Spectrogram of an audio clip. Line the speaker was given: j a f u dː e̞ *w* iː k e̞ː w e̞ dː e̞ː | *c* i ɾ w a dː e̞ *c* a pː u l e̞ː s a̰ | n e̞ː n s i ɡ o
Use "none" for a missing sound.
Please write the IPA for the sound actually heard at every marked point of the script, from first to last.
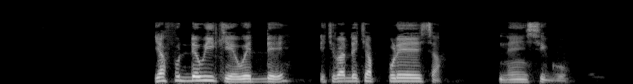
w, c, c

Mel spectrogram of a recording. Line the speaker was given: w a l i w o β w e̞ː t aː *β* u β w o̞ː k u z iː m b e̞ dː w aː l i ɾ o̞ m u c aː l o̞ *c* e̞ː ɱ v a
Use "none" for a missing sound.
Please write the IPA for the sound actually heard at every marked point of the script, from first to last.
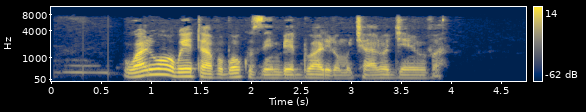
v, ɟ

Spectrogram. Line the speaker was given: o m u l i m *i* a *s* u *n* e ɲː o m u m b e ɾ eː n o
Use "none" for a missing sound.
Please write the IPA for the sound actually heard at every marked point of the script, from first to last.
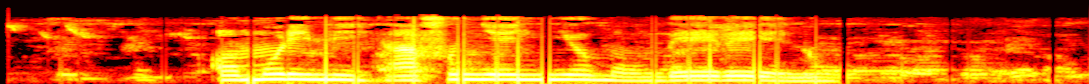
i, f, ɲ

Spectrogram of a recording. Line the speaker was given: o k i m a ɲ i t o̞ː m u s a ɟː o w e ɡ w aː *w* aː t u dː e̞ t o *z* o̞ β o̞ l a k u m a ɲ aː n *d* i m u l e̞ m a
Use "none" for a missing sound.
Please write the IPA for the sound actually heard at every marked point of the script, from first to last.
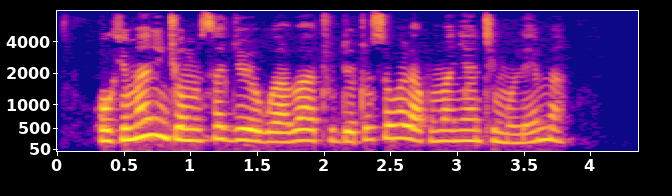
β, s, t

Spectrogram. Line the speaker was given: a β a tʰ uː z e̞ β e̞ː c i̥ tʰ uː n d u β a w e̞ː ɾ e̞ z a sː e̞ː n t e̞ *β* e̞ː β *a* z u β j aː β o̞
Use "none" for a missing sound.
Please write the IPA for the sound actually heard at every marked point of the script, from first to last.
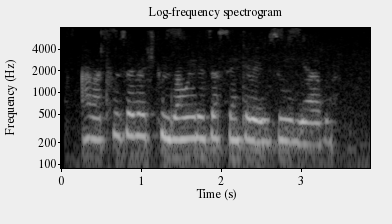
β, i

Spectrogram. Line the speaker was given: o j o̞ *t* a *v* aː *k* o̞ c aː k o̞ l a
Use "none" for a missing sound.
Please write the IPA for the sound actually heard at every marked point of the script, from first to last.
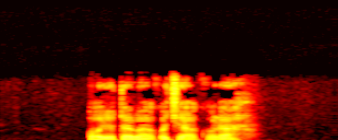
t, β, k

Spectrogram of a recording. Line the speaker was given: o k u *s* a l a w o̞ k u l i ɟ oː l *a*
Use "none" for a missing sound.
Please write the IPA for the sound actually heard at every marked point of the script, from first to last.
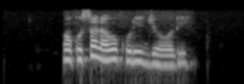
s, i

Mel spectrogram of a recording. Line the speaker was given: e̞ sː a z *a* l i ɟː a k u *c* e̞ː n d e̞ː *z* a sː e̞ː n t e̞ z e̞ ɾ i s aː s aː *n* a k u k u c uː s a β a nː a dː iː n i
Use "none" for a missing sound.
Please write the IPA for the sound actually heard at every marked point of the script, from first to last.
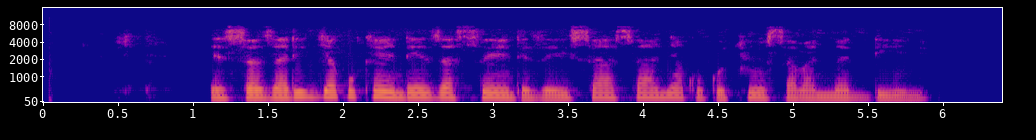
a, k, z, ɲ

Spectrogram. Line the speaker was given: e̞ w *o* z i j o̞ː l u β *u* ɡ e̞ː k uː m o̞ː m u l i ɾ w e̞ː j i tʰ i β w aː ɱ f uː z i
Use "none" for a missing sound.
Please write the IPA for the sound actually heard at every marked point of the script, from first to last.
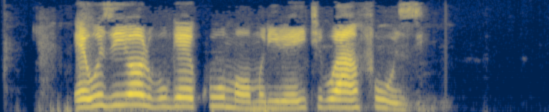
u, u

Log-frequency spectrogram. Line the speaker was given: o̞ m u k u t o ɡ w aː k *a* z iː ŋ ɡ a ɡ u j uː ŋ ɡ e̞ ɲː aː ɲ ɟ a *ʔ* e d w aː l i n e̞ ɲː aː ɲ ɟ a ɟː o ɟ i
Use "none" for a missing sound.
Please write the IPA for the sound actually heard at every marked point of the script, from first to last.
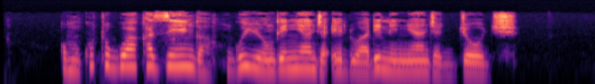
a, ʔ

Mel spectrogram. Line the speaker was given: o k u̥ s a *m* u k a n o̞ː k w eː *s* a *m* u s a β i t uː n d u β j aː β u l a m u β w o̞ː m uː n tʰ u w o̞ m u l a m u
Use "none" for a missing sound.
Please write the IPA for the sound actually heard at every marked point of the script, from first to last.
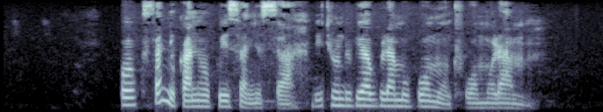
ɲ, s, ɲ

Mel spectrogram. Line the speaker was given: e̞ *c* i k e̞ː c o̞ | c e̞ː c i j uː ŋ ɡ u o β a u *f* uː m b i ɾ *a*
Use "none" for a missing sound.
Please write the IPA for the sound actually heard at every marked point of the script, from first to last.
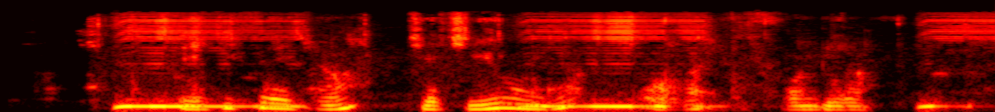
c, f, a

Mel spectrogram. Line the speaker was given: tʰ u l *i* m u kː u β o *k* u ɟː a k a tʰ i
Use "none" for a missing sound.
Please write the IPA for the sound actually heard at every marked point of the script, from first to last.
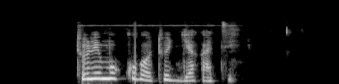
i, t

